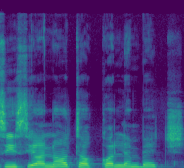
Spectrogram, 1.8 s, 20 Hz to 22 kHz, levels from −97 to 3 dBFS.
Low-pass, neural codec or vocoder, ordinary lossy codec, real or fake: none; none; none; real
